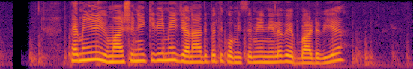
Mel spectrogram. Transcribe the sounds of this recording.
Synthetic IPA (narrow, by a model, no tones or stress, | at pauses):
pæminiliʋimaːʃənejəkiɾiːmeːd͡ʒanaːd̪ʱipət̪ikomisəmeːniləʋebːaːɖəʋijə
